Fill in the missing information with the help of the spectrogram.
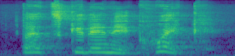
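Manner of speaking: urgent. A narrator's reading. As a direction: urge a quick escape. Urging escape into the canoe.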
